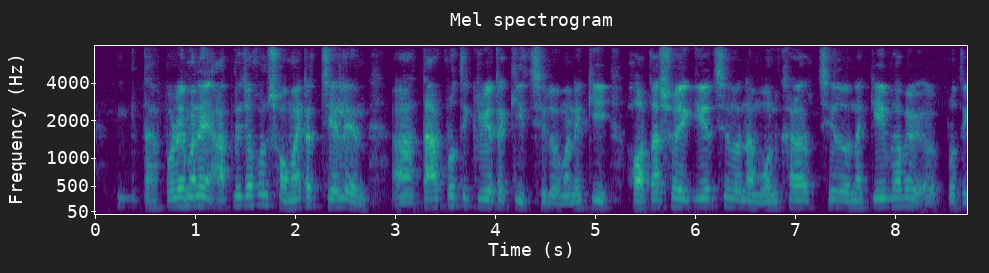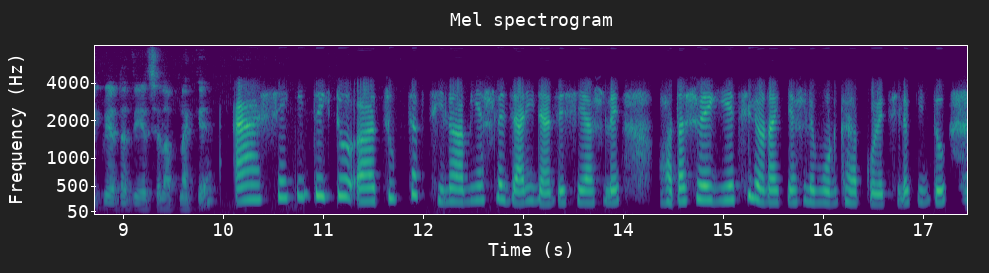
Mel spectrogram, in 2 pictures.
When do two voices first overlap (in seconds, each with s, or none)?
none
